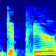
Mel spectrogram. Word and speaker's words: De Pere: And this is in, is it De Pere, Wisconsin? Am I pronouncing that correct? – Yes.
